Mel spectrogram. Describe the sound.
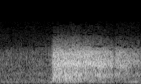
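A single gunshot fired at a floating log, with a sharp, loud onset that breaks a quiet background and leaves a broad, rushing tail lasting about a second.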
